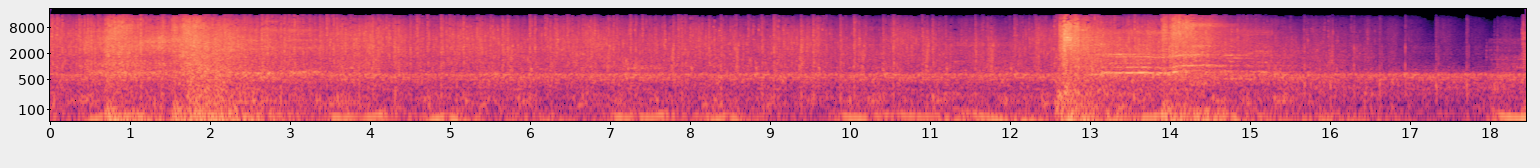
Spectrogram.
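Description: Armoured footsteps crunch steadily over ground.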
